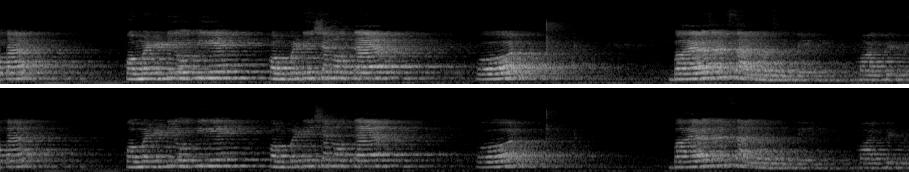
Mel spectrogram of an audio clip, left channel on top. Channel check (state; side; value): quieter; right; 7.2 dB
